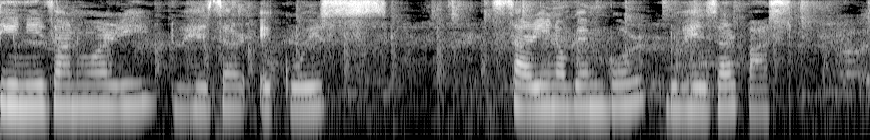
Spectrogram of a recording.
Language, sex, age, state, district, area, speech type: Assamese, female, 18-30, Assam, Tinsukia, urban, spontaneous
